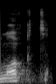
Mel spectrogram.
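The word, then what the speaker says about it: locked: لور دور معلومه اخيره الداء هنا تنطق تا لانها اتت بعد حرف الك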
